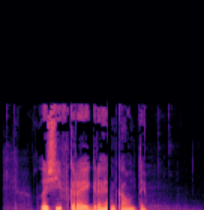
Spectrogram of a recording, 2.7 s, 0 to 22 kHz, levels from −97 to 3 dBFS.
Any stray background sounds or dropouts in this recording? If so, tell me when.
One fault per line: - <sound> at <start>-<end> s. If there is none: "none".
- dropout at 1.4-1.5 s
